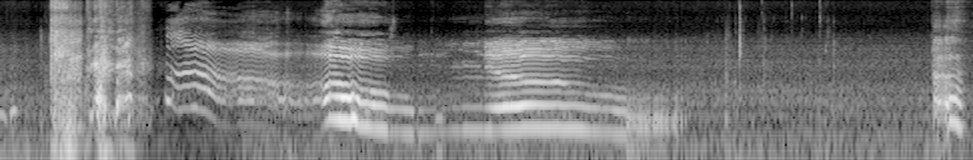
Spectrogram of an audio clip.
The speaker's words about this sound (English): I don't want to sneeze. I don't want to sneeze. I can't take any more sneezes. I'm like a dog trying to sneeze.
